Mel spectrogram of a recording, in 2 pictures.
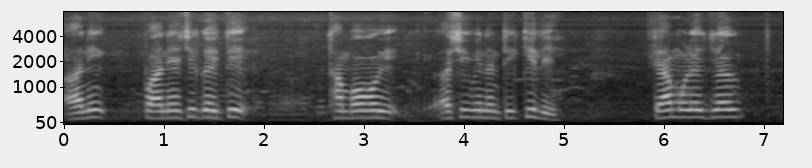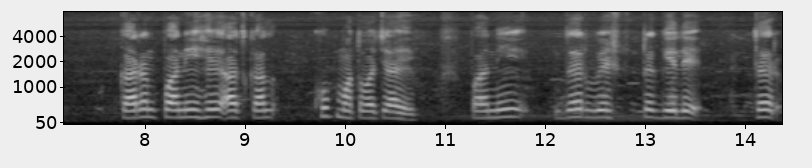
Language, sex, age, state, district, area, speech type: Marathi, male, 18-30, Maharashtra, Osmanabad, rural, spontaneous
